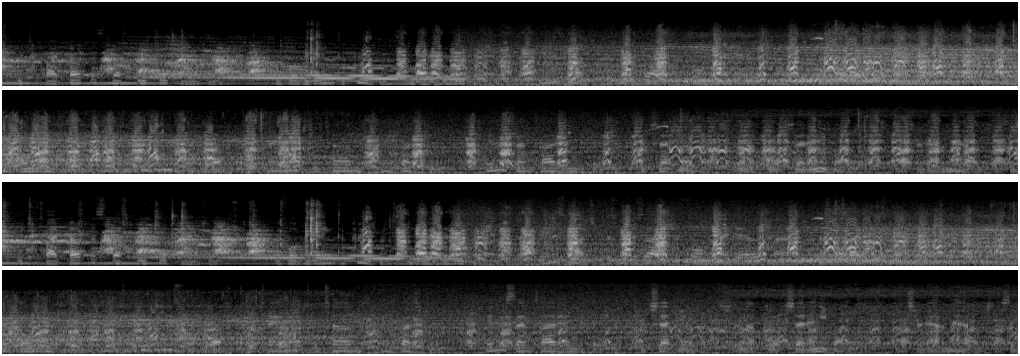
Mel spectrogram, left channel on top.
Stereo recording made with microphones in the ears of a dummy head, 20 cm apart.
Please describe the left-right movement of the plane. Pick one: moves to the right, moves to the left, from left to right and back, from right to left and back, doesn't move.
moves to the right.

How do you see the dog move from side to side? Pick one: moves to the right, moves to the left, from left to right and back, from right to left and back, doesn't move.
moves to the left.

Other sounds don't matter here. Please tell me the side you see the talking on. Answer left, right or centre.
right.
